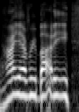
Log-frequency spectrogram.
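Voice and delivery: high, chirpy mock kid hello; kid's greeting. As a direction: pop in high like an excited kid on the podcast. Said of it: "Levi running onto the podcast going".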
